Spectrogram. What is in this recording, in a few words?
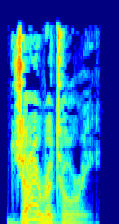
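"gyratory", British English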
